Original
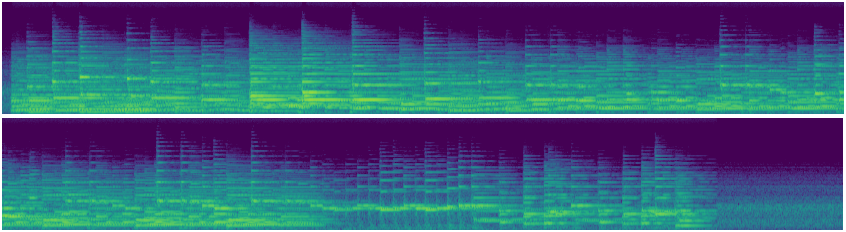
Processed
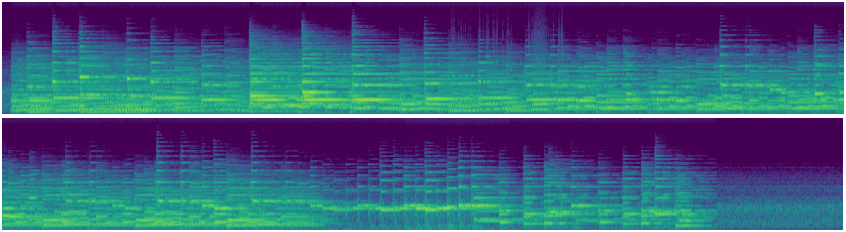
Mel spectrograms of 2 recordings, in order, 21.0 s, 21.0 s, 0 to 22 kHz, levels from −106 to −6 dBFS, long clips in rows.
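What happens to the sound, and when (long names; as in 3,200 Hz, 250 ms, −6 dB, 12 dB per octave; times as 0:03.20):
0:05.61–0:07.01: hard clipping −23.5 dBFS
0:15.56–0:16.87: clip gain +3.5 dB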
